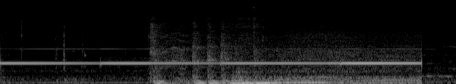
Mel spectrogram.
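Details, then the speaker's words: 2005-2010 Chrysler 300 first start after spark plug replacement and intake manifold reinstalled: starter whirs briefly, then engine catches cleanly into a steady, even run with no misfire or knock. "So now I'm gonna try to start it and see what it does."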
